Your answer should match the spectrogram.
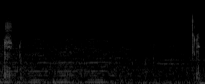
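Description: Faint buzzing of a flying insect, barely above near silence.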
